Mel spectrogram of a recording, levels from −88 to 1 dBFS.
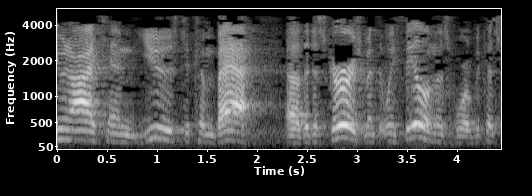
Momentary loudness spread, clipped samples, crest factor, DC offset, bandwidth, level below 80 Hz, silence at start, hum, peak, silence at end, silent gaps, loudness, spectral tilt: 16 LU; under 0.1%; 20 dB; under 0.1%; 5 kHz; -74 dBFS; 0 s; none; -2 dBFS; 0 s; none; -21 LUFS; -6 dB/octave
